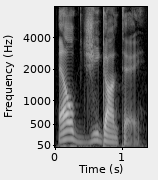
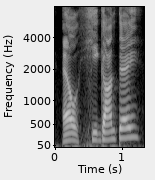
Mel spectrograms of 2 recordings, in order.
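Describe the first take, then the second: First: Gigante begins with a J sound, as in giant. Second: Gigante begins with an H sound, as in hello. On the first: "I always read it as El Gigante. ... G, for giant" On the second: "Hig, ... Pronounce it like an H"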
